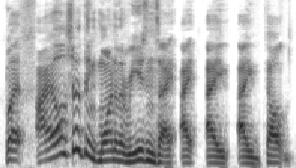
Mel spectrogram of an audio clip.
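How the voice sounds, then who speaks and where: Male podcast panelist, casual and halting, expressive pitch, dry close recording. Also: no echo. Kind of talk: casual critical chat.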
